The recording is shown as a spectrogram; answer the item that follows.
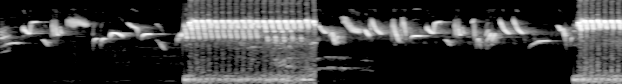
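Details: Canary song meant for training fighter competition birds: rapid slurred chirps and sweeps alternating with loud, harsh, fast-pulsed trills, the last trill starting just before the end.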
